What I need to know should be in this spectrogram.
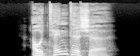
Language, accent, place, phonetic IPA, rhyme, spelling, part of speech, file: German, Germany, Berlin, [aʊ̯ˈtɛntɪʃə], -ɛntɪʃə, authentische, adjective, De-authentische.ogg
- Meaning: inflection of authentisch: 1. strong/mixed nominative/accusative feminine singular 2. strong nominative/accusative plural 3. weak nominative all-gender singular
